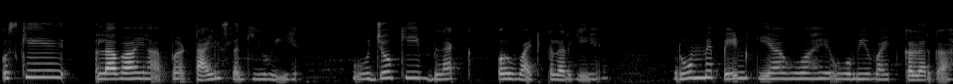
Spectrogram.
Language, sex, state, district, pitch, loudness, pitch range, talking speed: Hindi, female, Bihar, Gaya, 255 Hz, -32 LUFS, 235-275 Hz, 180 wpm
